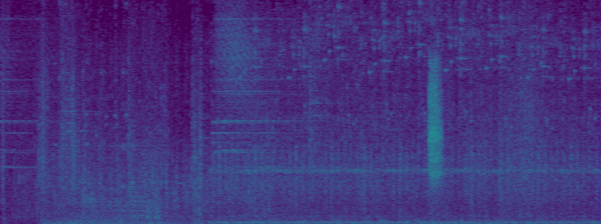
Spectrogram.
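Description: A lift in the Dark Souls video game grinding along, with a steady low mechanical rumble and faint ratcheting clicks that continue throughout, fairly quiet, with no voices.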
